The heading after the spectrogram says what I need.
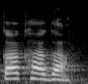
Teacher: जिन वर्णों के उच्चारण में जिह्वा के मूल का स्पर्श होता है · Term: जिह्वा मूलीय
